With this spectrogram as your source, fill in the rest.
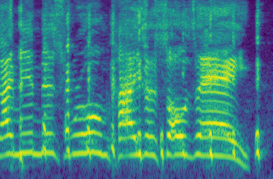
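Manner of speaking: high shrieking scream with one word drawn out. Acting out the suspect hiding in the bottom of the ship, retelling a scream. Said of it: "he's screaming it like".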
